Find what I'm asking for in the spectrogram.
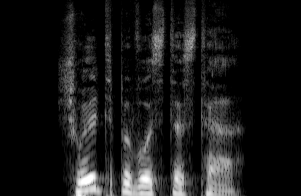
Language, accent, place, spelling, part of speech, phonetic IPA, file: German, Germany, Berlin, schuldbewusstester, adjective, [ˈʃʊltbəˌvʊstəstɐ], De-schuldbewusstester.ogg
- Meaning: inflection of schuldbewusst: 1. strong/mixed nominative masculine singular superlative degree 2. strong genitive/dative feminine singular superlative degree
